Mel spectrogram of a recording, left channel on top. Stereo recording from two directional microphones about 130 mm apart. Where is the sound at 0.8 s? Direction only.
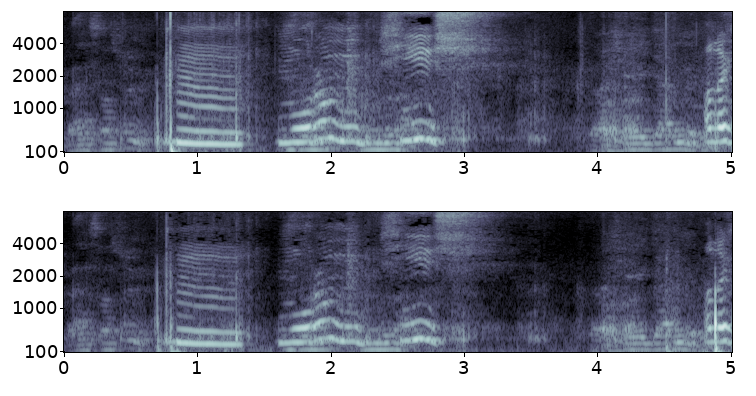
5° right (ahead or behind).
